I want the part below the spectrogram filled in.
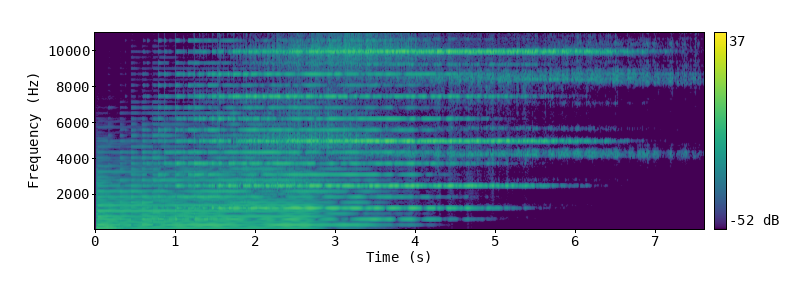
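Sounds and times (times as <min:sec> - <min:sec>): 
loud grain note at D#2: 0:00.6 - 0:04.2.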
